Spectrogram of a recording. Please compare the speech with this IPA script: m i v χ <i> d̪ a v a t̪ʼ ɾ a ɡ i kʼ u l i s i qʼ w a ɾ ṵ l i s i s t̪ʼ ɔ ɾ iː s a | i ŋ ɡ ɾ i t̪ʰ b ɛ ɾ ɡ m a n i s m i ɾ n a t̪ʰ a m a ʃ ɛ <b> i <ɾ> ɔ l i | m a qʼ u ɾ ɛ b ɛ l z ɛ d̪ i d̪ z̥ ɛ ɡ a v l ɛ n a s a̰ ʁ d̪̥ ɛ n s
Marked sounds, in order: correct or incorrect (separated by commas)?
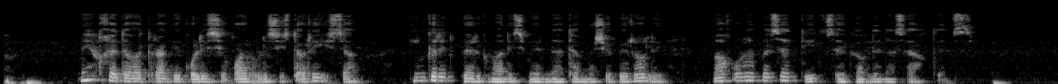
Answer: incorrect, correct, correct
